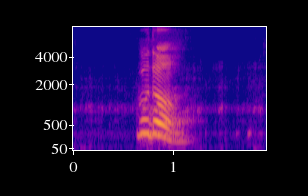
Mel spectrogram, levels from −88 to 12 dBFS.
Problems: none marked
